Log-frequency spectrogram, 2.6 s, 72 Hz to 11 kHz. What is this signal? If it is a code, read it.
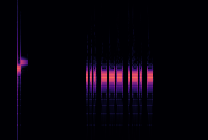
Morse code, heard as a keyed tone, about 47 wpm, 700 Hz. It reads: SORT
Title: Sentences from Top 1000 Words - Review Part 3 - New Word Drill - 50wpm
